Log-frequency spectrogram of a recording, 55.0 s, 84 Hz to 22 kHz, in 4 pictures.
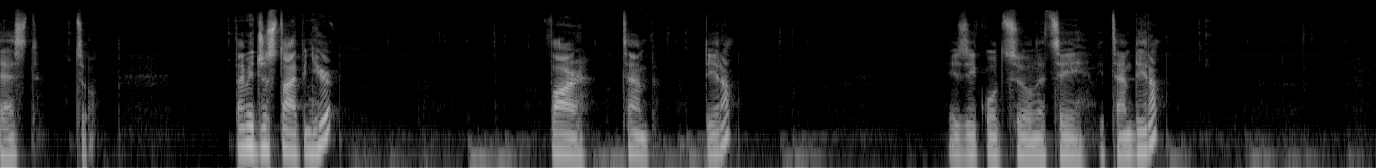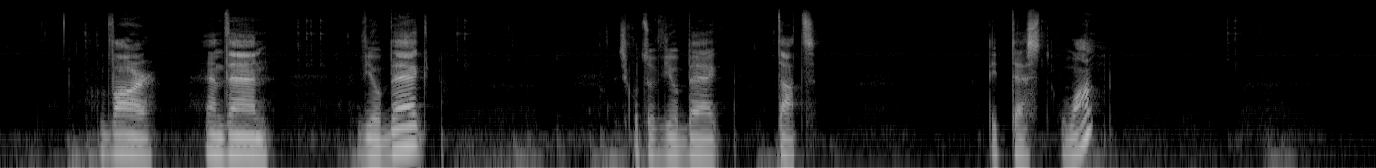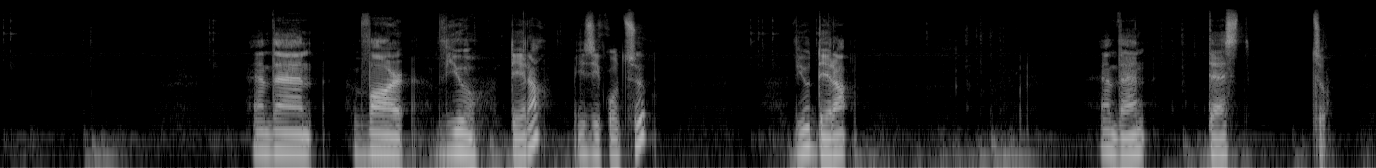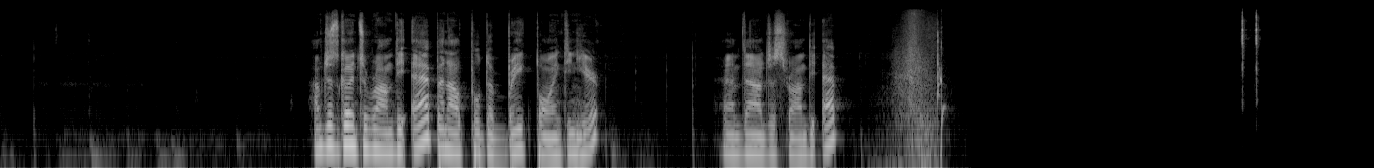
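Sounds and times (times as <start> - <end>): whoosh and pop sound effect: 50.1 - 50.8.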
